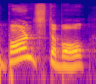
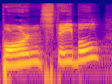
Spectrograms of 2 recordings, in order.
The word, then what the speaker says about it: Barnstable: i'm sure i'm gonna get butchered because i know it's i mean it's spelled barn stable but i think it's barnstable or barnstable uh massachusetts but i'm sure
